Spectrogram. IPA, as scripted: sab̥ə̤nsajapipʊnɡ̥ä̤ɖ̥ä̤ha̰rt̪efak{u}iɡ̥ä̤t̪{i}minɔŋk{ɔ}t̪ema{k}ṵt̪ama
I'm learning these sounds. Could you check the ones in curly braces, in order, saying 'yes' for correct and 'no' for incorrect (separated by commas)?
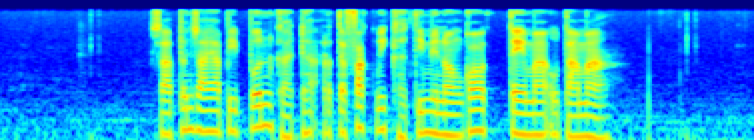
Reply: no, yes, yes, no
